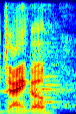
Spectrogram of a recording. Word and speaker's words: Django: Aegis I like the Django like the Django DJ NGO the D is silent yes I know see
